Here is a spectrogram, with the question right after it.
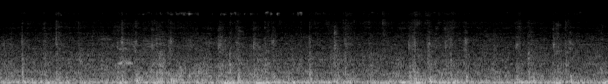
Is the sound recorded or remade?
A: remade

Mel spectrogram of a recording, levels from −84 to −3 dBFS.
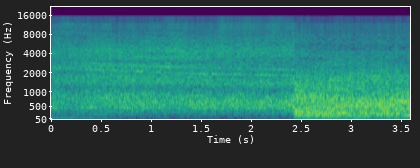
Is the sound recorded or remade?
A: recorded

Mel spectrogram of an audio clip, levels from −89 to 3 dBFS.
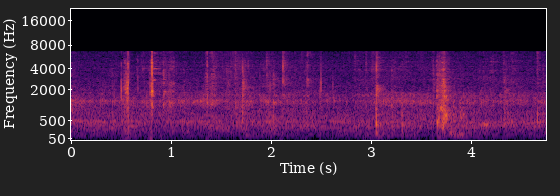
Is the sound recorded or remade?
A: remade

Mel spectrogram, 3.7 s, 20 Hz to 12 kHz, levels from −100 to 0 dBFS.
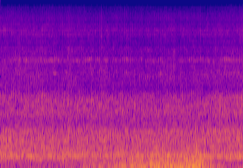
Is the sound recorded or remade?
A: remade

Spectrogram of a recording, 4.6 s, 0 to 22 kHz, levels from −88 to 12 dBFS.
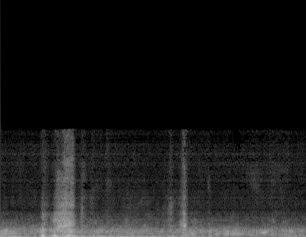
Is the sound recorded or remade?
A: remade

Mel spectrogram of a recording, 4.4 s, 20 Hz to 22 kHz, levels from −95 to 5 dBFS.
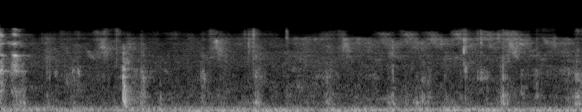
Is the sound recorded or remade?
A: remade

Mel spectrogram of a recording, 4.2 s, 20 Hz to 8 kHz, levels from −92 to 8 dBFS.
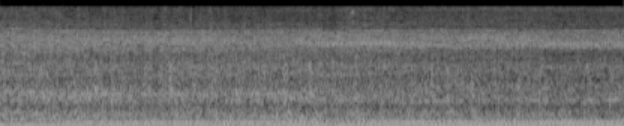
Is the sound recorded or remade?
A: recorded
